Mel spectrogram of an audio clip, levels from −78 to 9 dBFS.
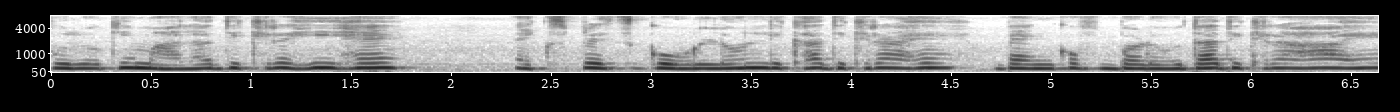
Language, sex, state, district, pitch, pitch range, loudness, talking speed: Hindi, female, Jharkhand, Sahebganj, 230 Hz, 215-240 Hz, -14 LUFS, 180 wpm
